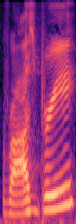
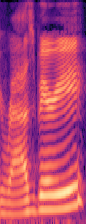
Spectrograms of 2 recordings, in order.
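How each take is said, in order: First: It is said with an Australian accent. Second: It is said without an Australian accent.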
